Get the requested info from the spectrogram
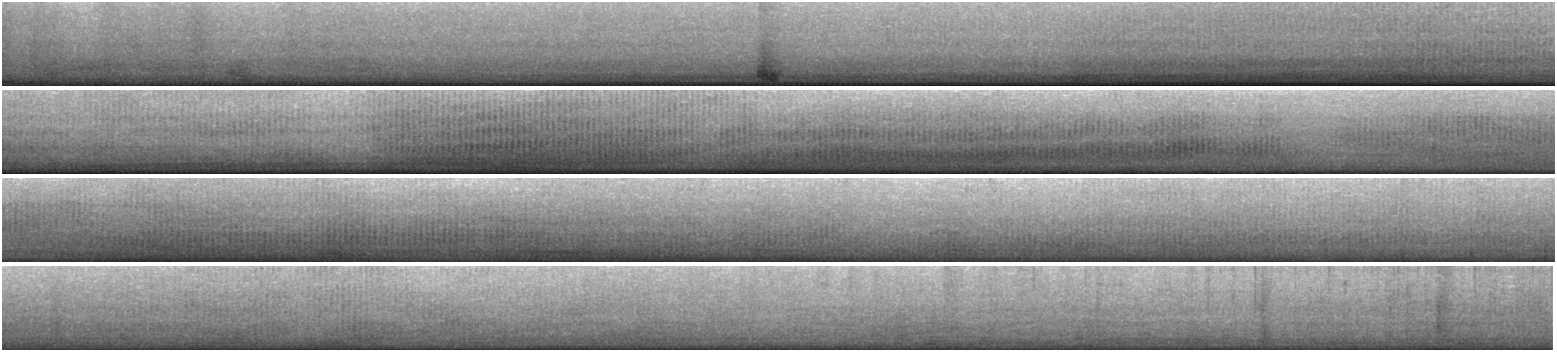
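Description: A motor vehicle's engine runs close by on the street, its pitch slowly falling over the first ten seconds or so. A wider rush of passing-traffic noise follows, then a lower, uneven street din.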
